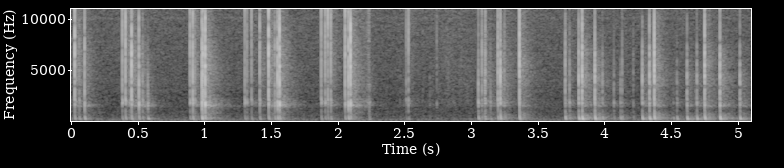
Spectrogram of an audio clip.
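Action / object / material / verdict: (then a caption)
tap / plastic dome lamp shade / plastic / none. Long dark nails tap quickly across the upper surface and sides of a large hollow white plastic dome lamp shade. The result is a run of short, dry clicks in irregular bursts, each with a bright edge and a brief hollow plastic tone around 230 Hz that dies almost at once.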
